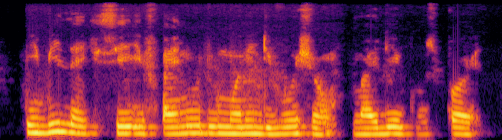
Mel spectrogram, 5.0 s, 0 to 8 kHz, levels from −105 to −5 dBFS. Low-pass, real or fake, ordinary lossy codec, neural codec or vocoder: 7.2 kHz; real; none; none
